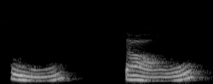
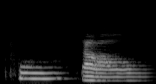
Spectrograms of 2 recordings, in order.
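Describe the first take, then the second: First: The first syllable has a low dipping tone. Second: The first syllable has a rising tone. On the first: The speaker calls it wrong. "For the third example" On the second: The speaker calls it right. "but you will pronounce it"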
